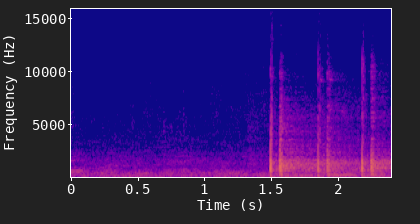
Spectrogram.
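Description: Faint background murmur of the venue, then about one and a half seconds in an abrupt, much louder burst of voices and noise from the corner.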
